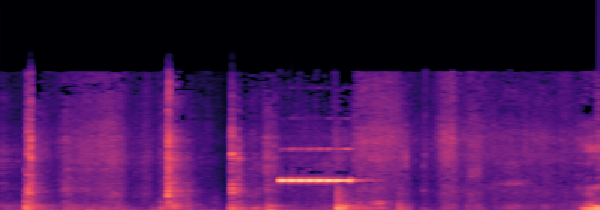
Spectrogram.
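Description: A moisture meter gives one short, high, fluttering beep about halfway through as its pole-mounted probe touches the base of the wall, signalling that the drywall there reads wet. A few light knocks of the probe against the wall come before it.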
